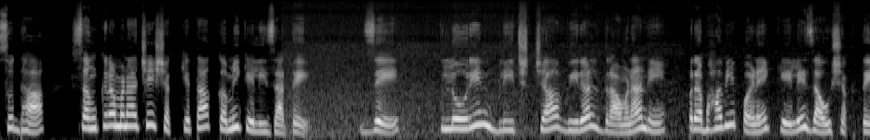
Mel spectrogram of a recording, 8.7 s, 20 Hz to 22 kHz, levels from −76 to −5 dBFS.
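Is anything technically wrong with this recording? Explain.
Yes. There is one fault in this speech clip, a noise suppressor catching up. It runs from 2.8 to 4.19 s, between "संक्रमणाची शक्यता कमी केली" and "क्लोरीन ब्लीचच्या विरल द्रावणाने". Around 3 s the room noise jumps by about 24 dB. The suppressor's noise estimate still reflects the quieter earlier background. So the new noise passes through only lightly reduced at first. Over about 1.4 s the estimate adapts. The noise then sinks by about 5 dB.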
